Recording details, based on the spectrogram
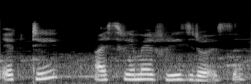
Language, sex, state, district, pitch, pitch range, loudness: Bengali, female, Assam, Hailakandi, 225 Hz, 210-260 Hz, -12 LUFS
